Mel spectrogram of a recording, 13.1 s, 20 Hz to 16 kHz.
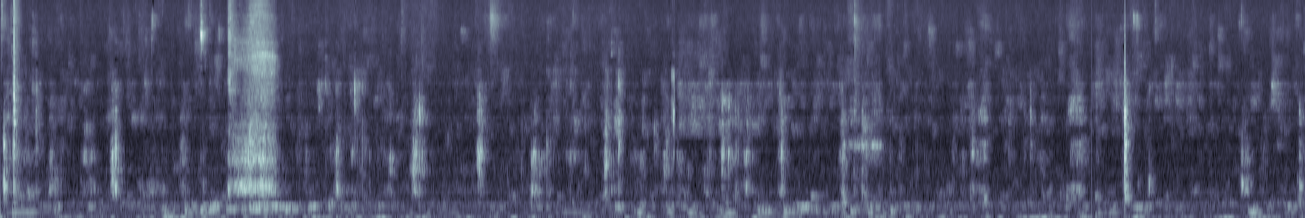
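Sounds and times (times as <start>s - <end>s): wet chewing with lip clicks: 0.0s - 13.0s
noodle slurping: 0.6s - 13.0s.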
